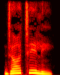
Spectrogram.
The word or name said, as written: ಜಾಚೇಲಿ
